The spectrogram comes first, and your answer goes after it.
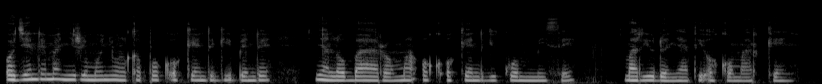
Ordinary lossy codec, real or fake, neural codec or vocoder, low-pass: AAC, 64 kbps; real; none; 10.8 kHz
